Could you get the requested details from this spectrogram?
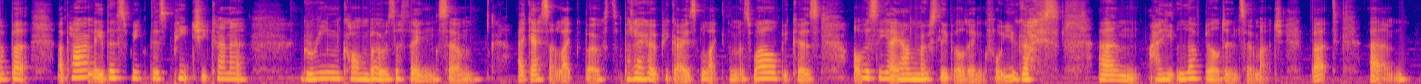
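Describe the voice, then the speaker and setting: A woman's voice: mid-range voice, moderate pace, creaky, a little mellow. A young adult British woman giving casual, chatty, rambling voice-over commentary as a channel host, often correcting herself, with a whistle on her S sounds. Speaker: host of a gaming build channel.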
